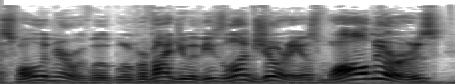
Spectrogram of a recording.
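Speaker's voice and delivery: fast, punchy TV ad announcer. Retold or imitated. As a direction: sell it like a late night ad. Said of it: "working on my little announcer voice".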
